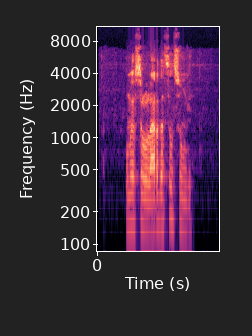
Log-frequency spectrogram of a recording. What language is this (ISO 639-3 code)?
por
